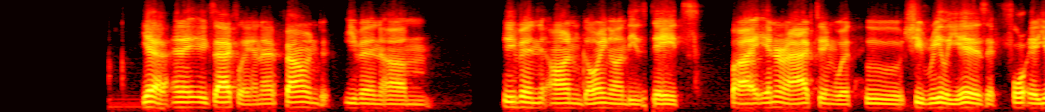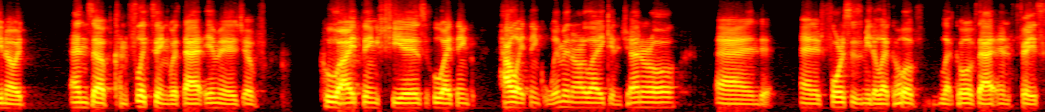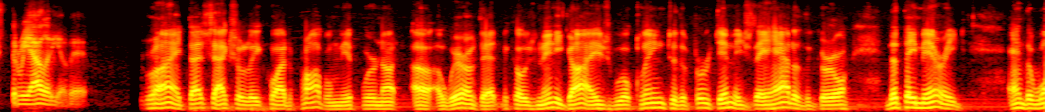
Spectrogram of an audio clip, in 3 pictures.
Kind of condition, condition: link, video call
